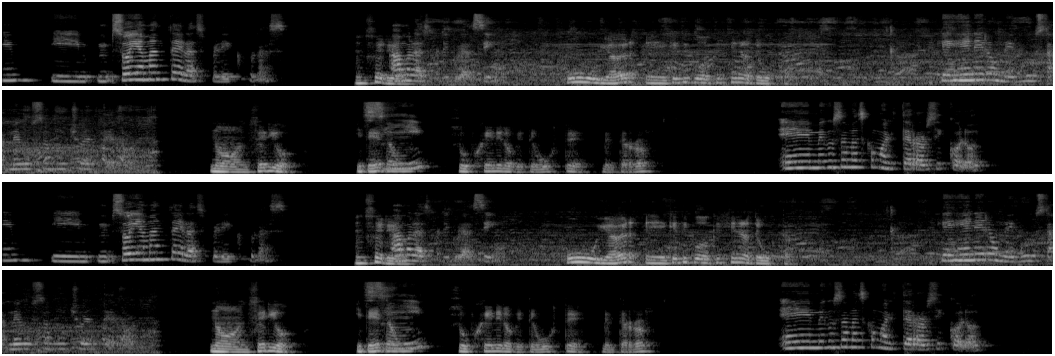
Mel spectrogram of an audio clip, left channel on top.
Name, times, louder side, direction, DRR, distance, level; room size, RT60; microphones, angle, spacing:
voice 1, 0.0-2.8 3.9-5.0 9.3-12.0 14.3-14.7 18.3-20.3, left 1 dB, 55° left, 1.1 m, -33 dB
voice 2, 3.5-4.1 5.6-8.0 12.6-13.4 14.1-14.6 15.0-17.0, right 1 dB, 25° right, 0.4 m, -30 dB
sound 1, 4.1-12.1, left 4 dB, 85° left, 0.5 m, -42 dB
2.4 x 2.4 x 2.4 m
head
